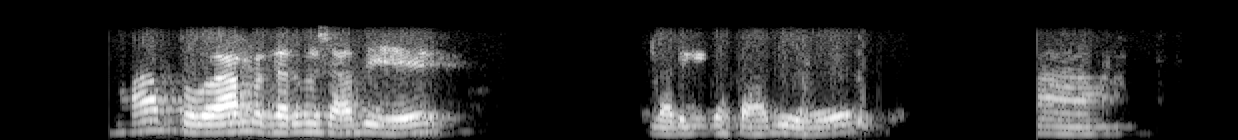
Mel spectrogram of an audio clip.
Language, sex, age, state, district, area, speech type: Hindi, male, 30-45, Uttar Pradesh, Prayagraj, rural, conversation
